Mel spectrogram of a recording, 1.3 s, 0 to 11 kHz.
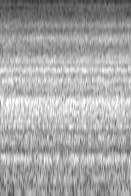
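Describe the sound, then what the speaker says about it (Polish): Steady static hiss from a Unitra Eltra Lena 2 radio receiver fitted with a longer wire as an antenna, loud, even and continuous with no tuned station. "Od razu szum jest głośniejszy"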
